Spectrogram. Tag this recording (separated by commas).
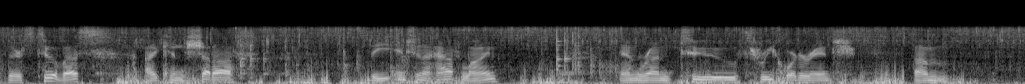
Speech, Water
